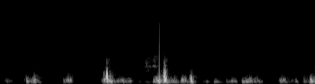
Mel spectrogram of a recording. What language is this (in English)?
Chinese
